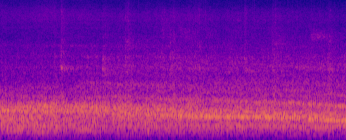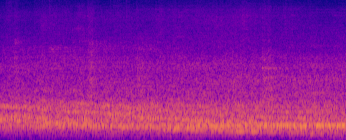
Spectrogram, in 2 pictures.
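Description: A train's motor whines, falling in pitch as it slows to a stop.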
